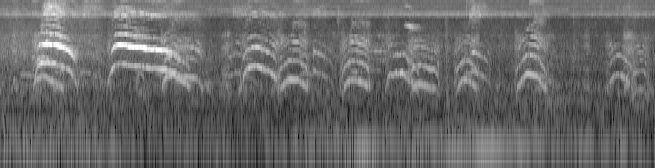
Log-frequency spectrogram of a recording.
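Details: Newborn kittens with umbilical cords still attached cry out searching for their absent mother Kujma; a run of about nine high, arched mews roughly once a second, each bending up then down, with soft room hum beneath.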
